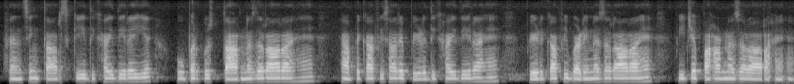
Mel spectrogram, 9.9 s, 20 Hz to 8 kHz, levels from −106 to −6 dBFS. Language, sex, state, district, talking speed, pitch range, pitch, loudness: Hindi, male, Chhattisgarh, Bilaspur, 215 wpm, 115-125 Hz, 120 Hz, -30 LUFS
